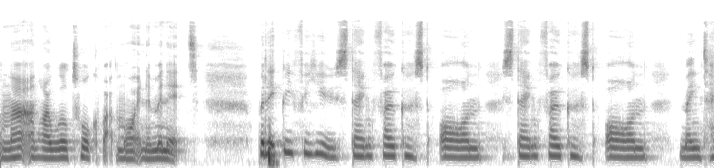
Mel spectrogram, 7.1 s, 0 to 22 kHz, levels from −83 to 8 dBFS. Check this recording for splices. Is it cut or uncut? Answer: cut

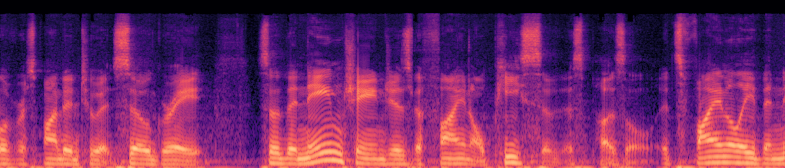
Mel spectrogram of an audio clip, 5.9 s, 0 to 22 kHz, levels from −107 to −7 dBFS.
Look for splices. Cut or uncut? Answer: cut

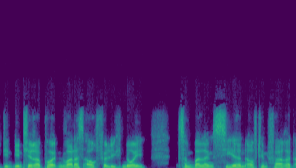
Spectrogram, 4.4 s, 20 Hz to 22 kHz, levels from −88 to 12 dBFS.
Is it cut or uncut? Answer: cut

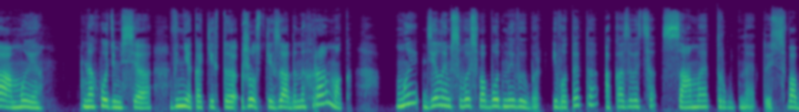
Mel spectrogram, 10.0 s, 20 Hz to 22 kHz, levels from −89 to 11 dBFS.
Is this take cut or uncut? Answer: uncut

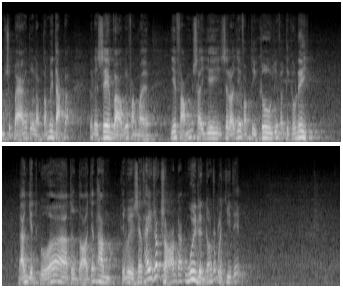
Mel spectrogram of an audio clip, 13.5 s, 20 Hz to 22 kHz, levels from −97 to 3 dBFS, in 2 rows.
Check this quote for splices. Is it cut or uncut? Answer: uncut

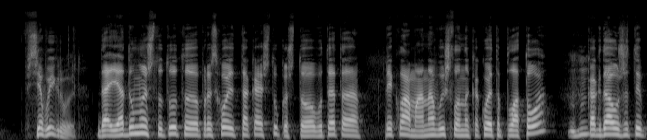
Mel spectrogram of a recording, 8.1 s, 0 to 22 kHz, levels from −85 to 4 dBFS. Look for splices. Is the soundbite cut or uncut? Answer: cut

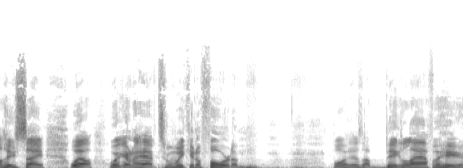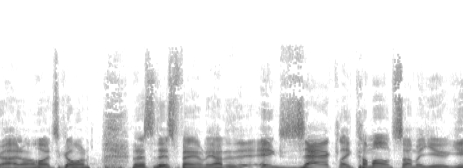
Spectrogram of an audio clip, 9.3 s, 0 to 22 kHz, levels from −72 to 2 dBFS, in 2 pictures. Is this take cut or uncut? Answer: cut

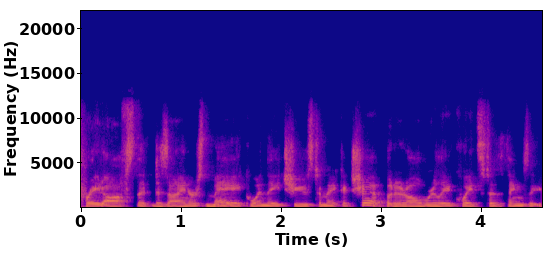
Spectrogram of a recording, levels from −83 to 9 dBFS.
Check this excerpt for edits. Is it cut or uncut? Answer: uncut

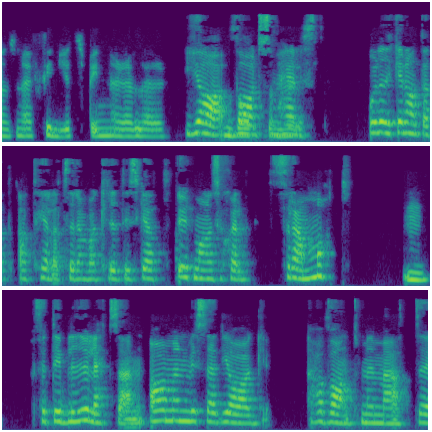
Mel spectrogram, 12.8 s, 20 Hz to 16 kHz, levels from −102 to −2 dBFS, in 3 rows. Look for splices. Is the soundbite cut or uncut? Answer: uncut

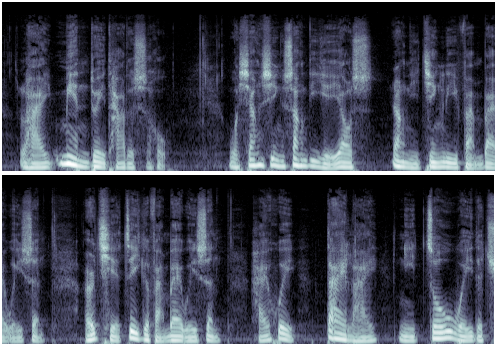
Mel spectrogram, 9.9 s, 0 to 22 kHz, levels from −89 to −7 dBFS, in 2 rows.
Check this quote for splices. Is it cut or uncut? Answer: uncut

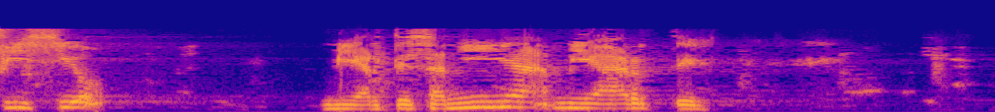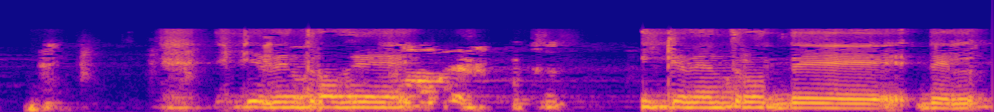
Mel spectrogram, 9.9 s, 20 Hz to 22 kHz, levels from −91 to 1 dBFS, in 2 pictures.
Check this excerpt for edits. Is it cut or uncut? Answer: cut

